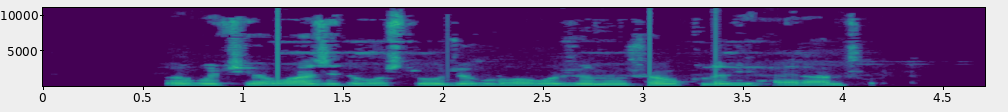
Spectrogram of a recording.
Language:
Pashto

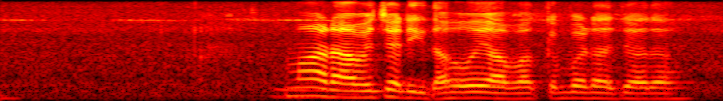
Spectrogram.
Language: Punjabi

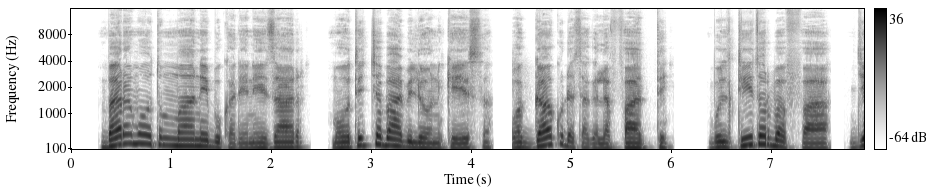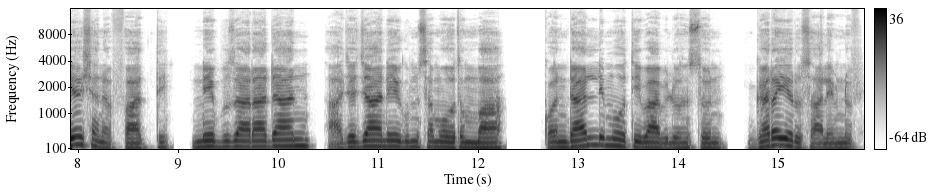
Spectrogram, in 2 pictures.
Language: Oromo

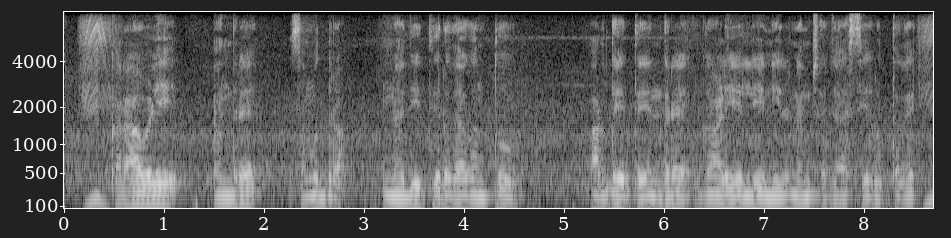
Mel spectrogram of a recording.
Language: Kannada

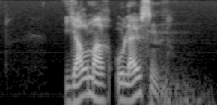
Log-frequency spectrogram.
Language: Norwegian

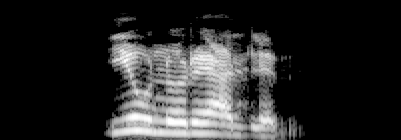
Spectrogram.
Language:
Kabyle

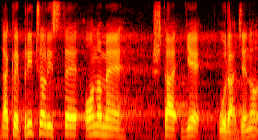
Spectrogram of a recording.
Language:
Serbian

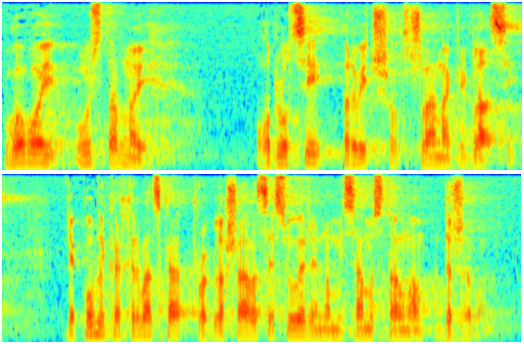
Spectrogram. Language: Croatian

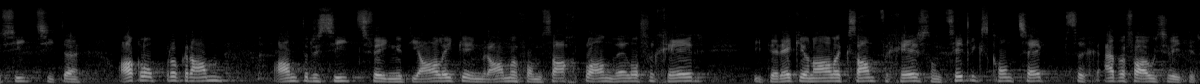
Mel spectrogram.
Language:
Swiss German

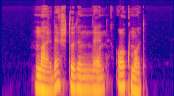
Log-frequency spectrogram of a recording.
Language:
Mari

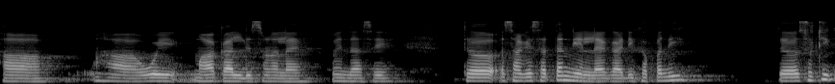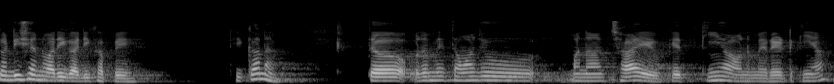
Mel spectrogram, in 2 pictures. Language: Sindhi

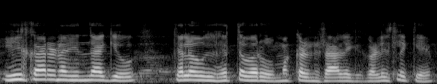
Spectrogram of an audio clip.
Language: Kannada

